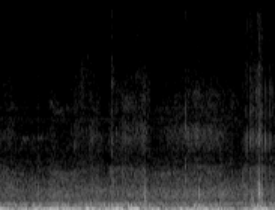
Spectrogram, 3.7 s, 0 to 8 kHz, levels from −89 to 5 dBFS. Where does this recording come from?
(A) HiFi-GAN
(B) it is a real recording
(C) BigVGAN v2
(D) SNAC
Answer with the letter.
B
